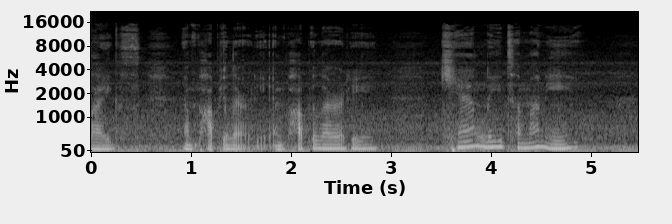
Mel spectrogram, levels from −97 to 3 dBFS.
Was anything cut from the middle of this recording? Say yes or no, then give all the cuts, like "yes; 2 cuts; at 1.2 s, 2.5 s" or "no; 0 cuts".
no; 0 cuts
